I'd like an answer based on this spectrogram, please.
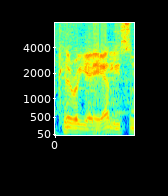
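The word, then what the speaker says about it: Kyrie eleison: best friends got matching tattoos that say it's pronounced kyrie ellison and an ancient greek means lord have mercy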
